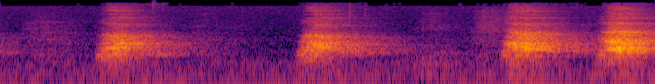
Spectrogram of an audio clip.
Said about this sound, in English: And there goes the dogs again.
